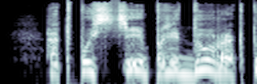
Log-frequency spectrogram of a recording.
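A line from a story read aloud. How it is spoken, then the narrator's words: Hoarse wheeze. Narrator (Russian): тут же прохрипел он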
